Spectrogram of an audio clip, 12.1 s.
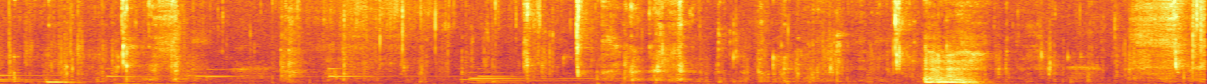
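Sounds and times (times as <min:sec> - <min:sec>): person humming: 0:00.0 - 0:02.5
people chewing food: 0:00.0 - 0:12.0.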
